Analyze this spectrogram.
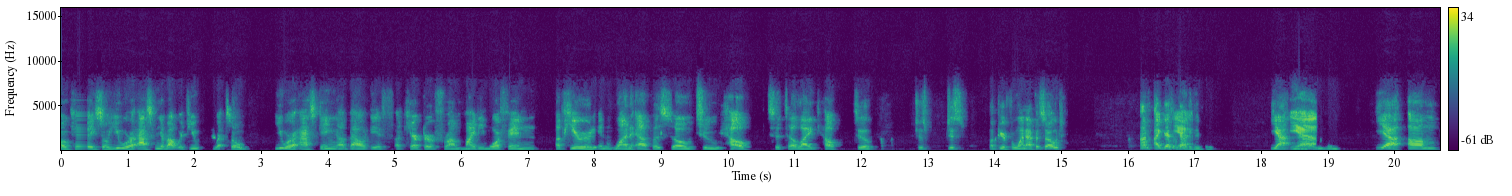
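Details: Male speaker with a self-described speech impediment; speech disfluency with word and phrase repetitions.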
